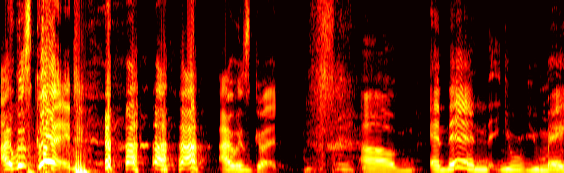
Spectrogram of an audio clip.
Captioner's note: laughs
